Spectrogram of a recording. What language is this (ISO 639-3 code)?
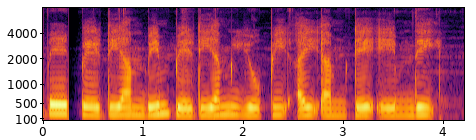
tel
